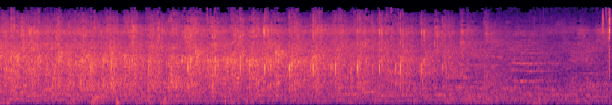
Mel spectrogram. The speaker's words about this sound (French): On peut les applaudir encore. Ils le méritent largement. Bravo à eux.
